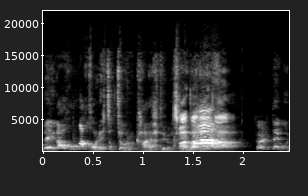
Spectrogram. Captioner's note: laughs; laughter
